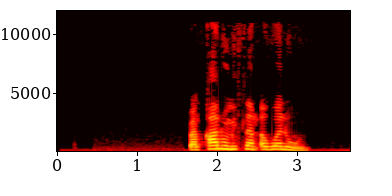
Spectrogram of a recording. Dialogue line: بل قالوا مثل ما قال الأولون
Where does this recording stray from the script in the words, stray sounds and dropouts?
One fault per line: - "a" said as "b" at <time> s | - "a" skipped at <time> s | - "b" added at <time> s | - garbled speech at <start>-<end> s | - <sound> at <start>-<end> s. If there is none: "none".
- "ما قال" skipped at 2.4 s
